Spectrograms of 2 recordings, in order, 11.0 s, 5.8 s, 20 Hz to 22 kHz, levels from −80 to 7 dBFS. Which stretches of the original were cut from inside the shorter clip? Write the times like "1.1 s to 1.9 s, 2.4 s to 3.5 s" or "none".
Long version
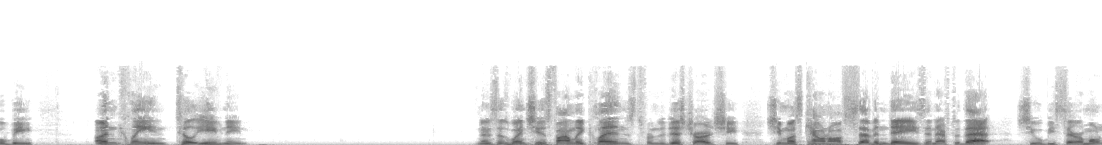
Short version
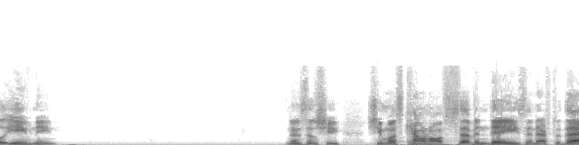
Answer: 5.1 s to 7.1 s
